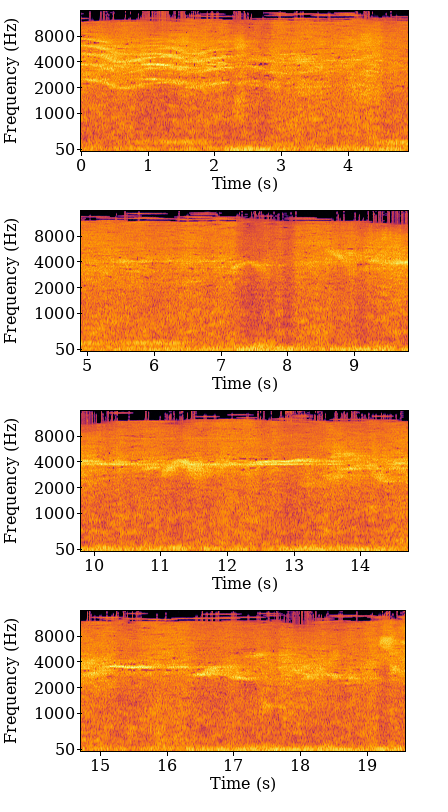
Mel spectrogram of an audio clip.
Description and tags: Edited version of one of my noisy Jersey seagull recordings processed with Paul's Extreme Sound Stretch to create a ghostlike effect for horror and scifi (not syfy) purposes.
bird, demonic, evil, ghost, haunting, paranormal, scary, seagull, spooky, stretch, stretched, texture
